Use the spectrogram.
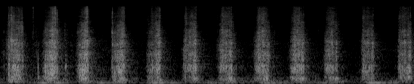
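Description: A small, thin green fabric rug with a rabbit print, soapy and lying on a concrete floor, is scrubbed vigorously with a white plastic brush. The result is a rapid, steady run of evenly spaced, bright scratchy rasping strokes, each a short wet swish with little low end.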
